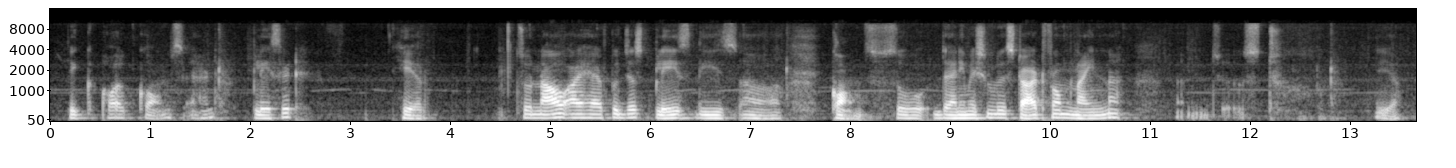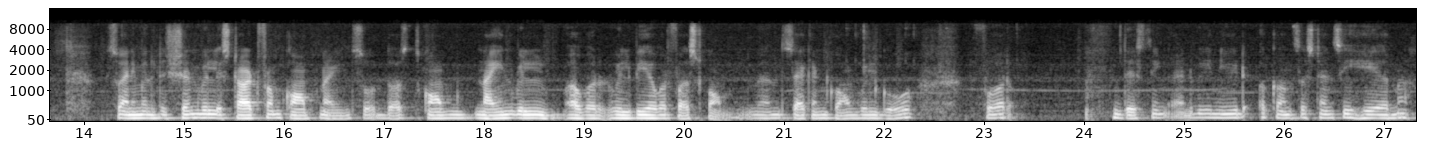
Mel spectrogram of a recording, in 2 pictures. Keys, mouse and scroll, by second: 1.5 ctrl+s, 7.2 ctrl+s, 12.7 ctrl+s.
